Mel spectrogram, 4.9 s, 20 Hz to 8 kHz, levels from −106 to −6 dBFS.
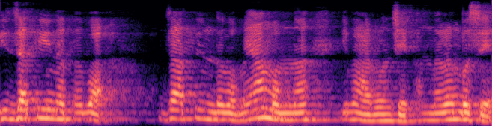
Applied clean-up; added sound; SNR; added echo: none; none; none; reverberation time 0.7 s.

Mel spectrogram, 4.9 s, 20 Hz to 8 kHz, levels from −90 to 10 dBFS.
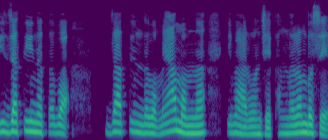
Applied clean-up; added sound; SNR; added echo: none; none; none; none.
